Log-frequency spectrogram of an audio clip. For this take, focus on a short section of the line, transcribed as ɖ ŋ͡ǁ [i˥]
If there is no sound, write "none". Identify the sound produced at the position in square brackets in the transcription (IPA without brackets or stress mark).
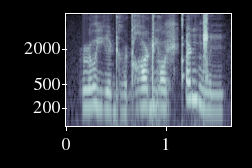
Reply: i˩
